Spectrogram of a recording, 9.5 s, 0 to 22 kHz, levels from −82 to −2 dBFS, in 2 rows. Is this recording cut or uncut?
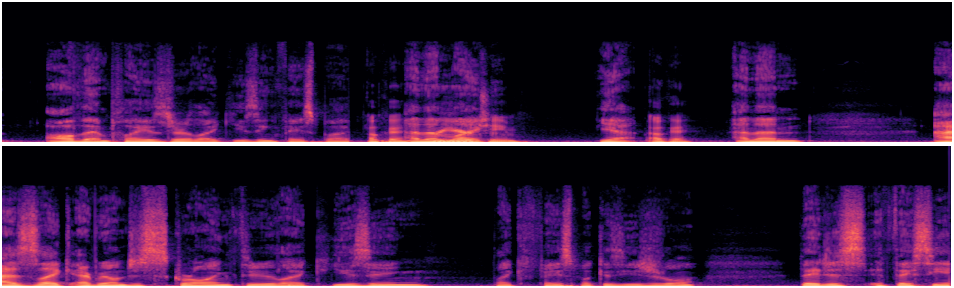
cut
